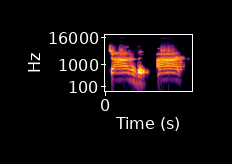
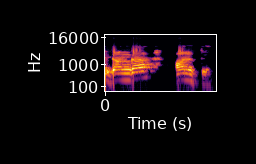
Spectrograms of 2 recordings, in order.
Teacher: कहते हैं अनुनासिक अनुनासिक का उच्चारण नाक और मुंह दोनों से होता है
